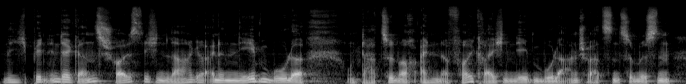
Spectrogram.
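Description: A man plays a young male secretary in a detective audiobook, bitter and impatient. He speaks urgently and emphatically, in a husky voice lifted above the narrator's. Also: low voice, brisk, warm tone, voice pushed up. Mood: bitter, uneasy.

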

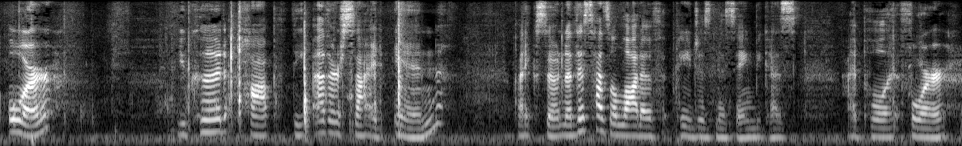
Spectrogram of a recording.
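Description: A woman with a slightly raspy voice from a recent illness chats casually and eagerly at her desk, now and then clearing her throat. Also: on the low side, bright, forceful tone, a little hiss or hum. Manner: enthusiastic, chatty, frequent throat clearing. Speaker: planner vlogger. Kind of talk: casual unboxing chat. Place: home desk.

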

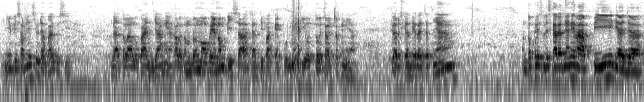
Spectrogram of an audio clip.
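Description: A young man hosting a casual helmet review vlog, chatting to his viewers as he takes the helmet apart. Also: medium pitch. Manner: chatty, addresses viewers as guys. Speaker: motovlog host reviewing a helmet. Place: small room with tiled wall, indoors. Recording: echoey room, noisy background, mic at a distance.

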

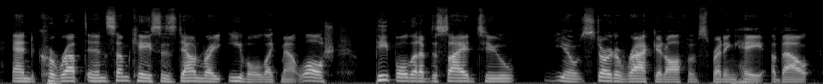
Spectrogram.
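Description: A man's voice: a little high, fairly bright tone, no echo. A young man giving casual, opinionated reaction commentary as a streamer, speaking into a close mic indoors. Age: young adult.

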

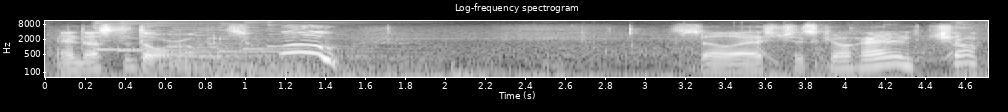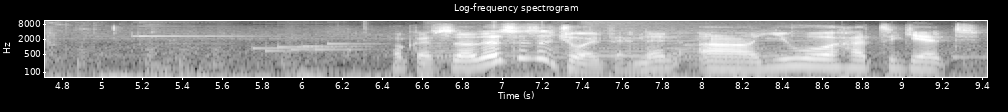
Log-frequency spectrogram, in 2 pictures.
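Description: Animated, goofy young man commentating a game. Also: medium pitch. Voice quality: slightly congested, stuffy nose. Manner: rambling, goofy, jokey asides. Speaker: Let's Play host. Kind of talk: casual gameplay commentary.

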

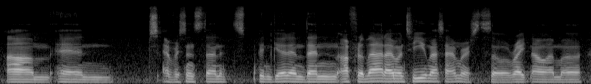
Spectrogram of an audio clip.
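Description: A man's voice: mid-range voice, flat delivery, moderate pace, a little hiss or hum. A young man from India whose first language is Punjabi, answering interview questions in a casual, hesitant way with many ums and restarts. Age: young adult. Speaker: interviewee, college student. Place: dim indoor room with a lamp.

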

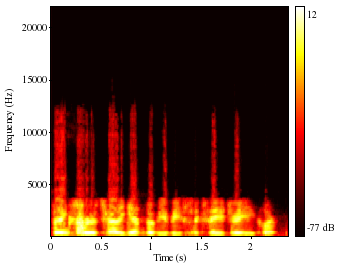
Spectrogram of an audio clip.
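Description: A man's voice: medium pitch, expressive, fast, phone-quality sound. A man chatting casually over a two-way digital radio, friendly and rambling as an amateur operator. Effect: two-way digital radio transmission.

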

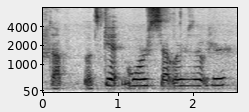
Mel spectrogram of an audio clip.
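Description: A woman with a sore throat and a hoarse, sick voice, rambling softly through casual strategy game commentary with lots of ums and likes. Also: on the high side, expressive, slow pace, a little hiss or hum. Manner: rambling, full of "like" and "um", soft-spoken. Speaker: gaming channel host.

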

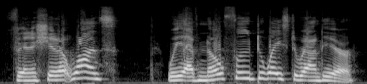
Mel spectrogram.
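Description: A woman's voice: mid-range voice, animated, moderate pace, darkish tone, natural voice. A woman voicing a kindly but strict storybook lady who takes in stray pets, prim and firm in a motherly way.

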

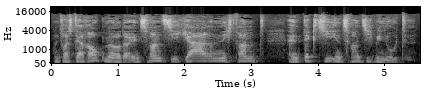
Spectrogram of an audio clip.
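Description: An actor playing a shrewd police inspector in a radio play, speaking deliberately and theatrically with taunting insinuation. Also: male voice, mid-range voice, close to an everyday voice. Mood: menacing, accusing. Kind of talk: German radio play acting.

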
